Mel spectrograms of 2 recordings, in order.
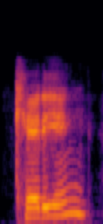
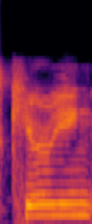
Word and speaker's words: carrying: is the word carrying give me a good R here instead of caring Okay carry okay see so he was carrying a bag full fo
